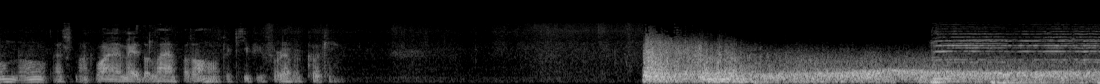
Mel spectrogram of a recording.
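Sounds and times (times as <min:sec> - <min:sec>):
speech: 0:00.6 - 0:03.5
crash of thunder rolling into a heavy rumble: 0:06.4 - 0:10.9
whistling howling wind: 0:07.7 - 0:09.4.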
